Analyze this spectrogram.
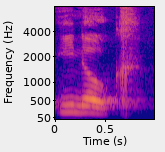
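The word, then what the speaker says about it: Ἐνώχ: and look at the way enoch is spelled i'll make it enlarged here so we have e that's the greek word for the letter for n o inok we have a chi to get the k sound so the question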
